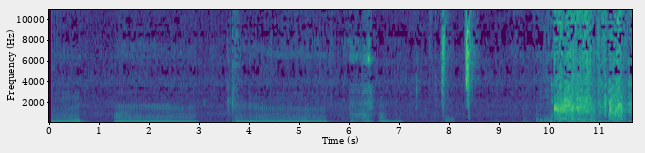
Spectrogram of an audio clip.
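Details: Chihuahuas growling angrily after their food is taken away: long, low, rumbling growls of about one to two seconds each with short pauses, then a few sharp clicks and a loud noisy burst near the end.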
